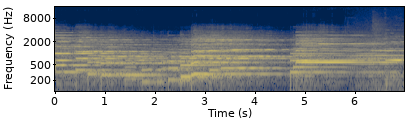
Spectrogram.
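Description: An instrument rings out in sustained, layered chords drenched in a huge reverb, each new chord swelling in around one and three and five seconds over a long washy tail, loud and without any talking.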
